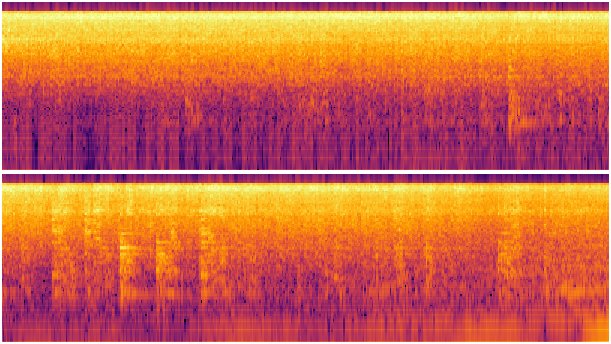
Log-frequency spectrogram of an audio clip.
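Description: Ground spice paste of shallots, garlic, red chilli and candlenut sizzling loudly in hot oil in a metal wok, the first stage of frying the paste until it browns. From about seven seconds in, a metal spatula scrapes and stirs it against the wok.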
